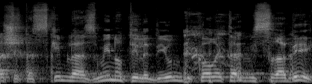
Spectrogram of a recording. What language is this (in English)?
Hebrew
